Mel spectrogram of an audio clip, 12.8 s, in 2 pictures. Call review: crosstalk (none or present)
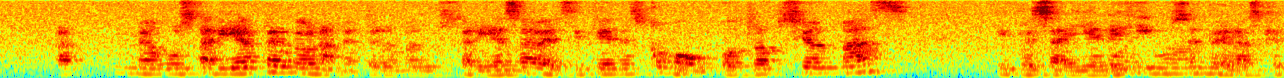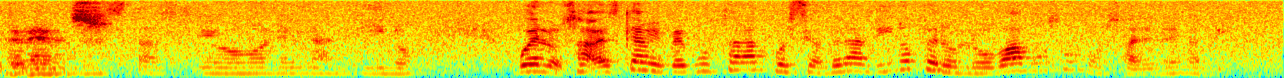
present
